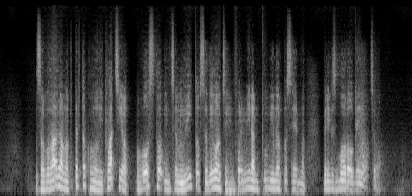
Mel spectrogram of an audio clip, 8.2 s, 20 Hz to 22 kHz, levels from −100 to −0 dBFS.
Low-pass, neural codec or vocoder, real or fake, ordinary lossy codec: 19.8 kHz; codec, 44.1 kHz, 0.9 kbps, DAC; fake; none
